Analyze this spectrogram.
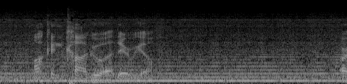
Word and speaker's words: Aconcagua: uh i guess uh it's pronounced like uh like agua right like water so akan i can't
